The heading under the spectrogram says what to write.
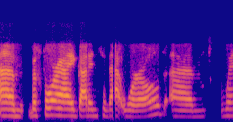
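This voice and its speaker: Fairly even intonation from a woman at a medium pitch. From Texas. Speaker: higher education administrator, former professor. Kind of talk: interview.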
